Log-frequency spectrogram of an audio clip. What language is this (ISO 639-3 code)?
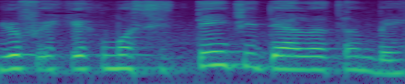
por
